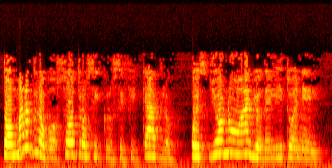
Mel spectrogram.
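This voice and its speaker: A woman reading the lines of a wary, questioning male Roman governor in her own measured voice, on dull lo-fi audio. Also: medium pitch, animated, a little mellow, natural voice. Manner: read plainly in the narrator's own measured voice.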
